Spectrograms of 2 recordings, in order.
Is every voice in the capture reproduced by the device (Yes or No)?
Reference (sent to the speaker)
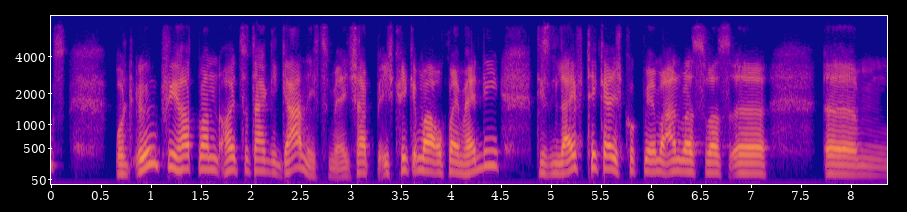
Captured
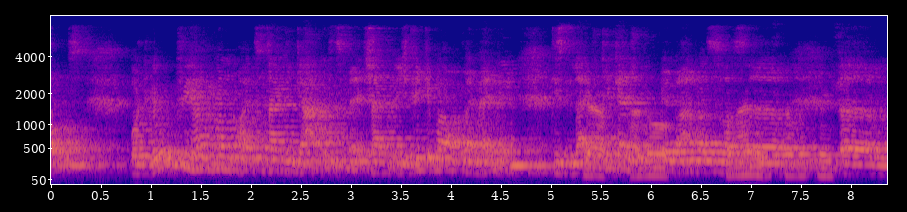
No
